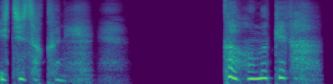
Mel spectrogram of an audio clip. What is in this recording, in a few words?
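Voice win barely, Japanese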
